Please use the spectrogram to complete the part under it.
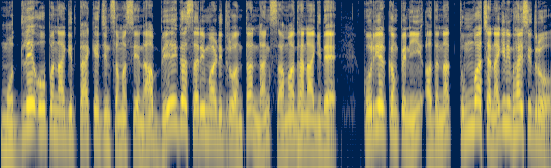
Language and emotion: Kannada, happy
